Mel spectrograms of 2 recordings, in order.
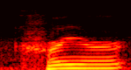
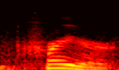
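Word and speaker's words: Kreher: Now, I'm spelling Crayer because I'm bet the farm, or them, that I'm saying it correctly, but it's K-R-E-H-E-R. Crayer or Crayer.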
